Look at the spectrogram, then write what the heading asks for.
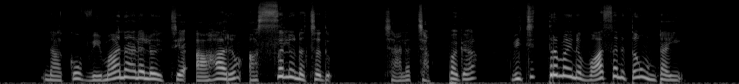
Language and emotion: Telugu, disgusted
